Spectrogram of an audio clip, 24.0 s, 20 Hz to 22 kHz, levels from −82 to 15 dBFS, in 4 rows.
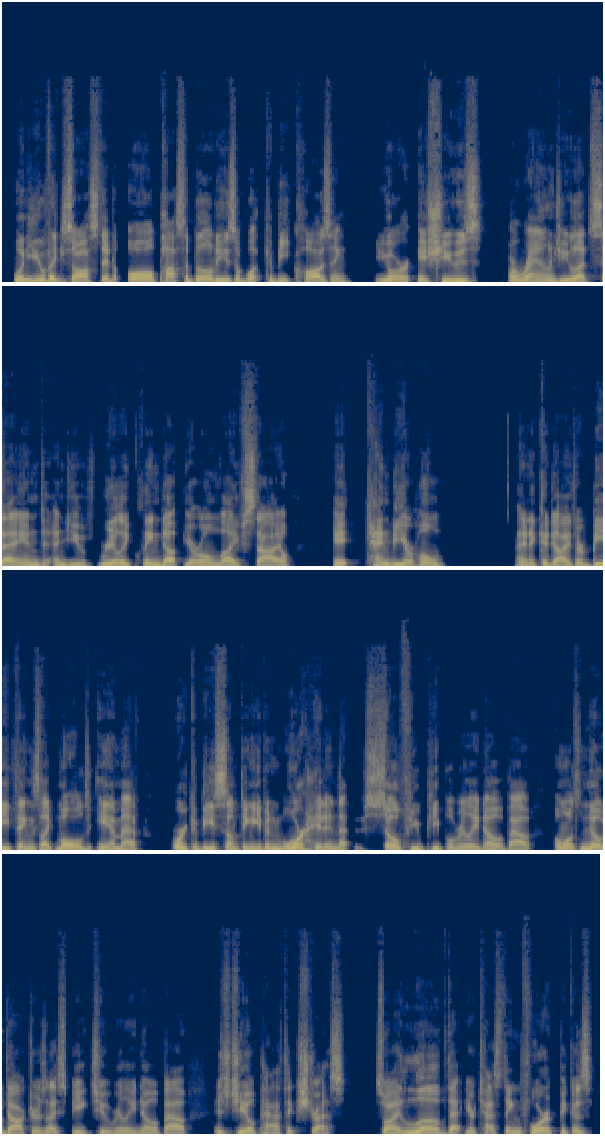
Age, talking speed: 40-59, 185 wpm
